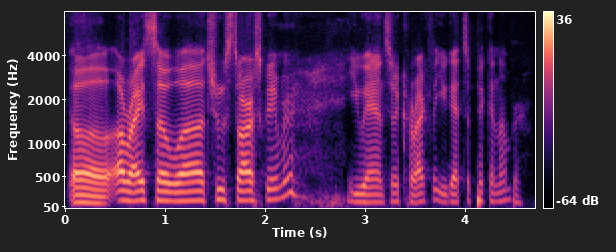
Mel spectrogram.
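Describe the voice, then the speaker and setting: A man's voice: medium pitch, brisk, clear, resonant tone, dry recording. A man hosting a casual group podcast, running a quiz segment with loose, swearing banter.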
